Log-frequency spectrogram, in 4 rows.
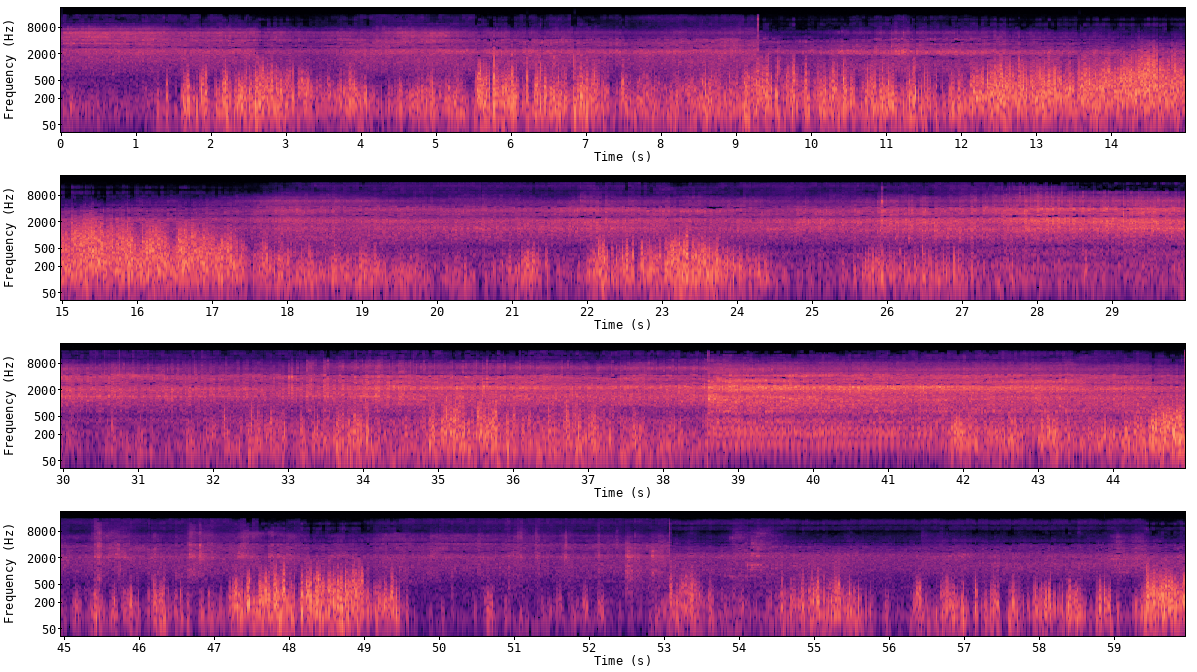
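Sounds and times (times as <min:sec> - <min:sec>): outdoor hiss: 0:00.0 - 0:06.8
wind buffeting microphone: 0:00.0 - 0:59.9.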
